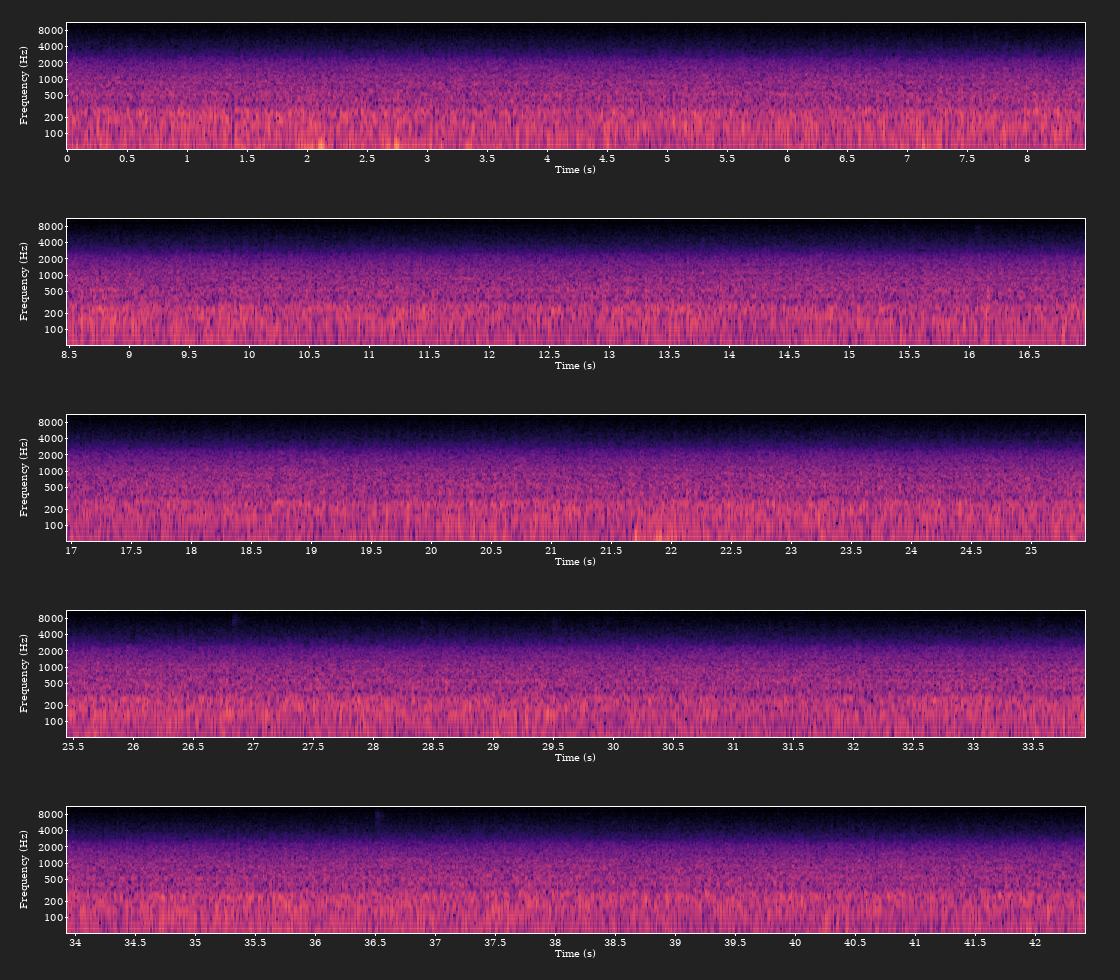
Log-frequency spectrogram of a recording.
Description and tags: ceiling fan high speed smooth
ceiling, fan, speed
